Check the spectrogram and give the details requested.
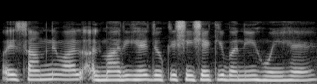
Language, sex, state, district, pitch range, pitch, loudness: Hindi, female, Uttar Pradesh, Lucknow, 205-220 Hz, 215 Hz, -13 LUFS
